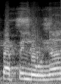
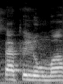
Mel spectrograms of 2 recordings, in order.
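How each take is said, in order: First: The last syllable is said with an 'n'. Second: The last syllable is said with an 'm'. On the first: The speaker calls it wrong. "ये पेपिलोना नहीं है" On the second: The speaker calls it right. "पेपिलोमा virus है"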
